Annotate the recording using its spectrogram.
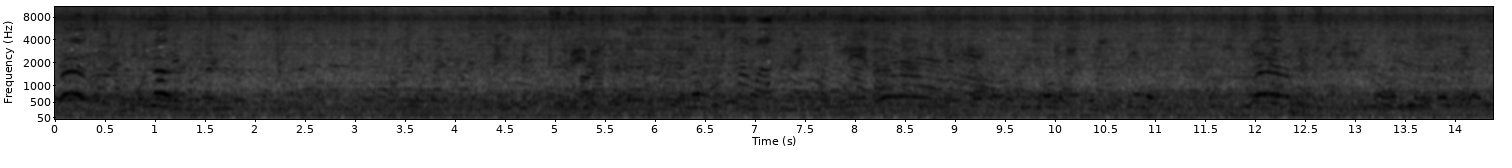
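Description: A large crowd murmurs and calls out outdoors.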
